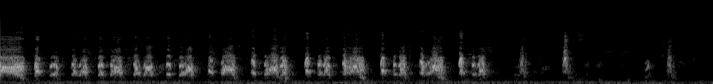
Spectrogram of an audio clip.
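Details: Chukar partridge calling: a long run of harsh, clucking chuk notes repeated several times per second, gradually fading and slowing toward the end.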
